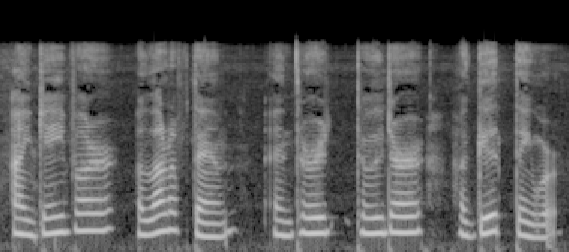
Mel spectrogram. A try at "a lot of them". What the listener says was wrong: 여기서 them 있는데 강세가 없을 때는 네. them이라고 하지 말고 그냥 th를 날려버리면 돼요. 자, a lot of them 하지 말고요. A lot of them. 이렇게 한 번에 날아가는 거예요.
